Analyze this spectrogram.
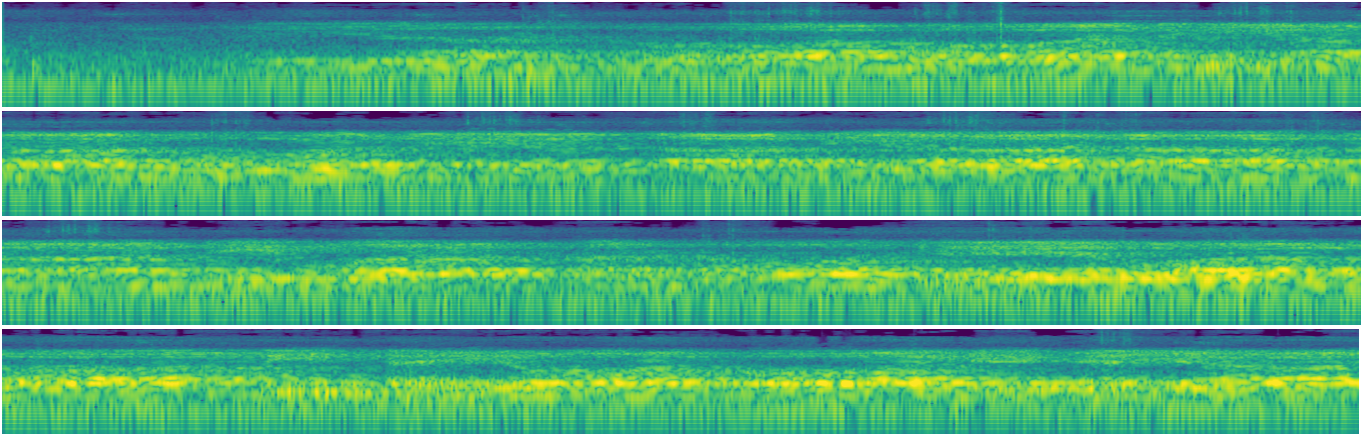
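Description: Many men chant together in a steady, droning unison in an echoing hall.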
